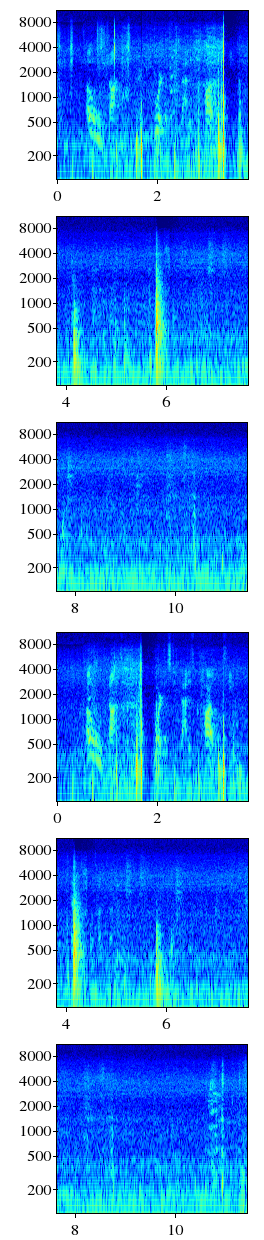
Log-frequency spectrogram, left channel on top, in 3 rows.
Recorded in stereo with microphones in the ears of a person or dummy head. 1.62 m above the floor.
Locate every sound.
0.6 s a man speaking: 65° right (ahead or behind), 3 m; by 5.1 s 55° right (ahead or behind), 3 m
